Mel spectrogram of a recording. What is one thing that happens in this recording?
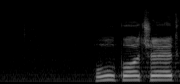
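A man begins to chant through a microphone in a large echoing hall.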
